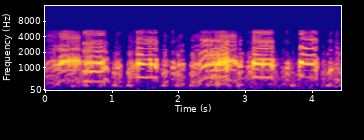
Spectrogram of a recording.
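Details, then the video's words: Loud chicken clucking and squawking almost without pause, long harsh nasal calls alternating with short bright ones and quick soft clucks between. "chickens clucking sounds of chicken"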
